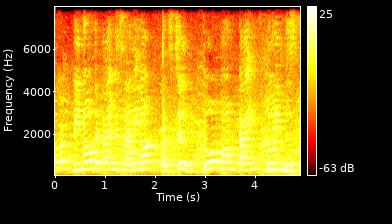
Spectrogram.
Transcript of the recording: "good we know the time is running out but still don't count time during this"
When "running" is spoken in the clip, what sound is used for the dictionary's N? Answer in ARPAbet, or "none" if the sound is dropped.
N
